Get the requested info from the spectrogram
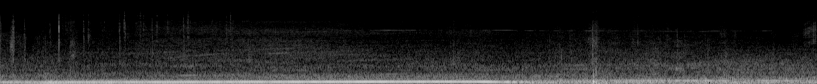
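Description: A car engine running at idle, a steady low rumble that eases off about five seconds in.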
